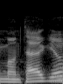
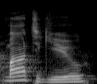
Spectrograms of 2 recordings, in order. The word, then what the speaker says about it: Montague: Remember we did that episode forever ago with Johnny Montague? Not Montague, Montag. Spelled Montague. Spelled beautiful in Spanish. Yeah, pronounced ugly as hell. Pronounced honked up. John Montag. Montag.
